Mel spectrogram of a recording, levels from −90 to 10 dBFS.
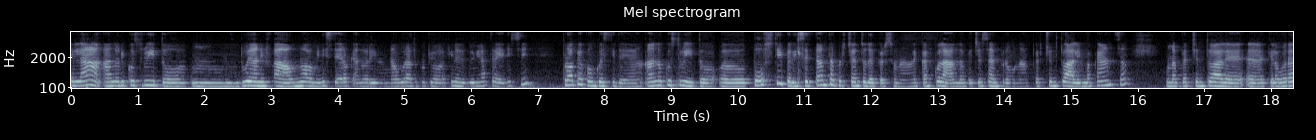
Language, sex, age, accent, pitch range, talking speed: Italian, female, 30-49, native, 180-205 Hz, 140 wpm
